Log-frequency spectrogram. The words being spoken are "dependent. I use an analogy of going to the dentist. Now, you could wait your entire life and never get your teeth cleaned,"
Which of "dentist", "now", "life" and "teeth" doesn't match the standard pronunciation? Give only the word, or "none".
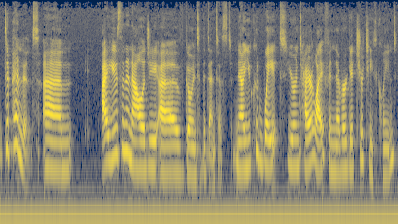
none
